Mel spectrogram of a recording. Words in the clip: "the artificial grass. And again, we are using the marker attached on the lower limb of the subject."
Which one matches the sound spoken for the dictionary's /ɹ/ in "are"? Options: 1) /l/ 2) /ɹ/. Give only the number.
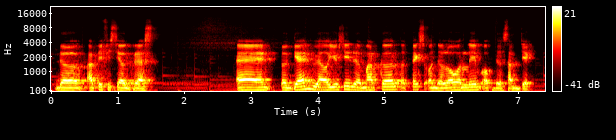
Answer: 1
